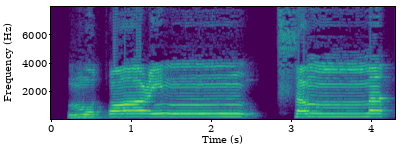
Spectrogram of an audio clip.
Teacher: یہ ثا ہے تو زبان کو تھوڑا سا باہر نکالیں گے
